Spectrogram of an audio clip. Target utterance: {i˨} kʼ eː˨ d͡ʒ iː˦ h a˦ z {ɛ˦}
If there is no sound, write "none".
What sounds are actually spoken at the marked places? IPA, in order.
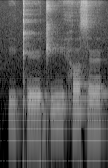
i˨, ɛ˦

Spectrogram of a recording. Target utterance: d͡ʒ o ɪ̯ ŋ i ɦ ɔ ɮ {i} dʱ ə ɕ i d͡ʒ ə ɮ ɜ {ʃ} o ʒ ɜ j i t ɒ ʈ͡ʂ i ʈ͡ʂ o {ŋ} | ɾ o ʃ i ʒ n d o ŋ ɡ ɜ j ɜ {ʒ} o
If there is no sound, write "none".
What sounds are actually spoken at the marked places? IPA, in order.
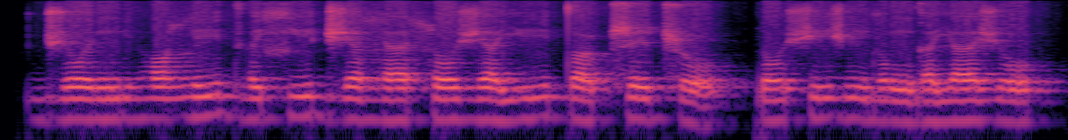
i, ɬ, none, ʒ

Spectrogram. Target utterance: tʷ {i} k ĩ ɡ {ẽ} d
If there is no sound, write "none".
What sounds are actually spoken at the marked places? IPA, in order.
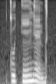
i, ẽ

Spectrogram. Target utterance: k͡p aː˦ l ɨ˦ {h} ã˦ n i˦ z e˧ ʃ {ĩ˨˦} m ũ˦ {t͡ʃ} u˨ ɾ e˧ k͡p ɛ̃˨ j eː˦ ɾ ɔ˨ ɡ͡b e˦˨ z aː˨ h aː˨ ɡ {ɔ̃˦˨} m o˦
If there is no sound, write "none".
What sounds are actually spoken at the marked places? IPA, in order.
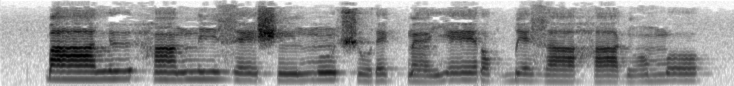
h, ĩ˨, ʃ, ɔ̃˧

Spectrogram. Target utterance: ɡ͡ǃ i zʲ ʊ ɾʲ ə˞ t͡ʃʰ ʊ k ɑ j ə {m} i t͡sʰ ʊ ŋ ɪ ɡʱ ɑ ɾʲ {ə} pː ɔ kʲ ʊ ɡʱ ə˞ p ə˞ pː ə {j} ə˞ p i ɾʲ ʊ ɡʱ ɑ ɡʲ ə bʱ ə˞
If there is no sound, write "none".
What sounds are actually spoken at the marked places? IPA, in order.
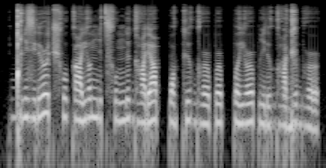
ŋ, ɑ, j

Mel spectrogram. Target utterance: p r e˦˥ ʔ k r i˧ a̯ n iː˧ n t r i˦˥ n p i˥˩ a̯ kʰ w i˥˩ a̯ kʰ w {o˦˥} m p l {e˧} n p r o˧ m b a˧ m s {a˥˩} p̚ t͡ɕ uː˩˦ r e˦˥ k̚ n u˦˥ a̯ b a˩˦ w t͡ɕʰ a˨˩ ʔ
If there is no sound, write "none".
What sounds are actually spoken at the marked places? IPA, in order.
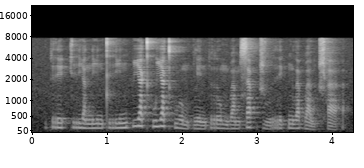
o˨˩, e˩˦, a˥˩

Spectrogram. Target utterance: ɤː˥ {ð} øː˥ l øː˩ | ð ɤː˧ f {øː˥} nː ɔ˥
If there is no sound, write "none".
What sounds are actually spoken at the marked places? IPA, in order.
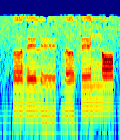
ð, øː˥

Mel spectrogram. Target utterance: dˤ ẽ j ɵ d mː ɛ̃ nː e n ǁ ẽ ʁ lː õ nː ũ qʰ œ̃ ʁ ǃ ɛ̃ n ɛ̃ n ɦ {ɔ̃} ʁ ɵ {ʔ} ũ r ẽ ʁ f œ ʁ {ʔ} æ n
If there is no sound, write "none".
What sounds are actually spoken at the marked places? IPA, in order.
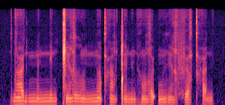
õ, ʔ, qʰ

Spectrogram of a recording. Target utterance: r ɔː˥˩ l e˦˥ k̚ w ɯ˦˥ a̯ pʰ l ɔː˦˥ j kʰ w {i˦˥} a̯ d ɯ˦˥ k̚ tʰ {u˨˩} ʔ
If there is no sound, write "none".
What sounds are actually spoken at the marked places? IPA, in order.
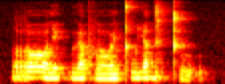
i˦˥, u˨˩

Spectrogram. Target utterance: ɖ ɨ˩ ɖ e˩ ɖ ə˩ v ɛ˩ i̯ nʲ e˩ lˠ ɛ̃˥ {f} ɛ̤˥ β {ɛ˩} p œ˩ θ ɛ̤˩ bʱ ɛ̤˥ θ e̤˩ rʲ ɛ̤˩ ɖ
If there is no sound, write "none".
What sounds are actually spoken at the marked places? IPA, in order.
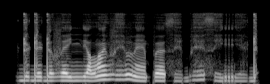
v, ɛ̃˩

